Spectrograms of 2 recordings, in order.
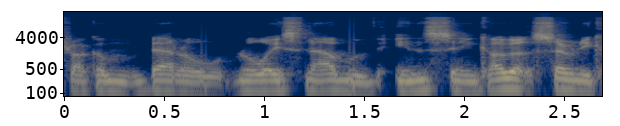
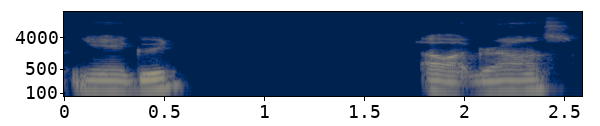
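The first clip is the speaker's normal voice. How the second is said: man of few words; 8 dB quieter, slower than usual. Retold or imitated. Footballer answering small talk about footy, uncommunicative.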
